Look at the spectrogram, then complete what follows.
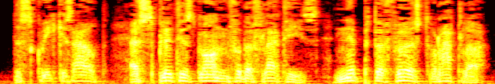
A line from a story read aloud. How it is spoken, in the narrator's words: whispers hoarsely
